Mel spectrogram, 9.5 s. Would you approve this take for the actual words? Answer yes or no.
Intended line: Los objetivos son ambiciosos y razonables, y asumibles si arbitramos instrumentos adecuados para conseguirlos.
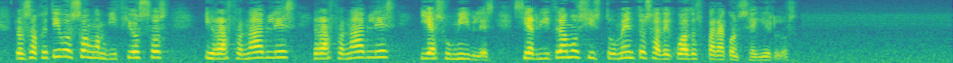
no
